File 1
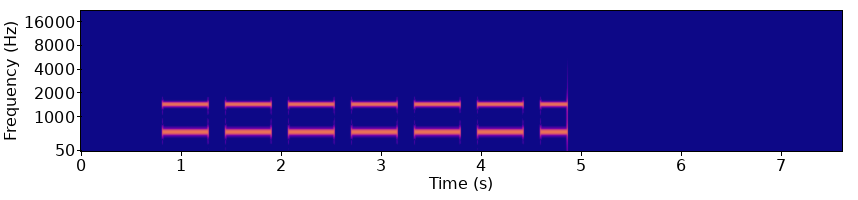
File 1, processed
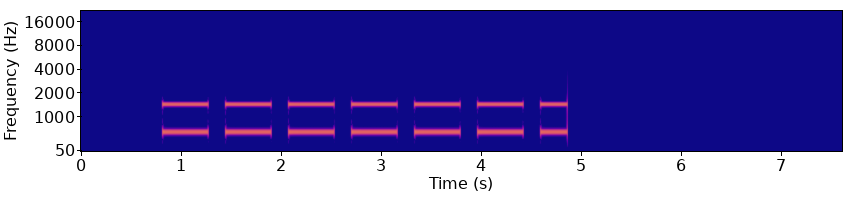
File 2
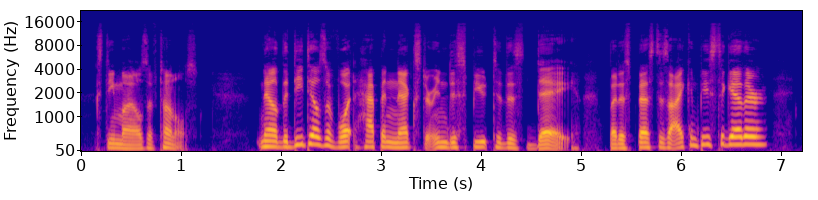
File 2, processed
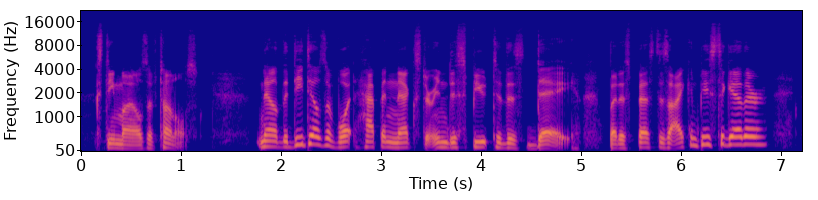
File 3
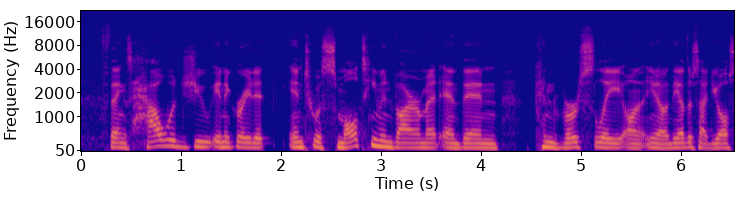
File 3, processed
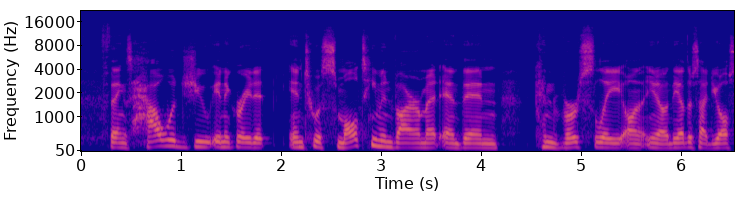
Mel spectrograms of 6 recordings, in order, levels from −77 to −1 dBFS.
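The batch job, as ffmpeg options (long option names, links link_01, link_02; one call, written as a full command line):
ffmpeg -i in.wav -af "highpass=300,acompressor=threshold=-29dB:ratio=3" out.wav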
